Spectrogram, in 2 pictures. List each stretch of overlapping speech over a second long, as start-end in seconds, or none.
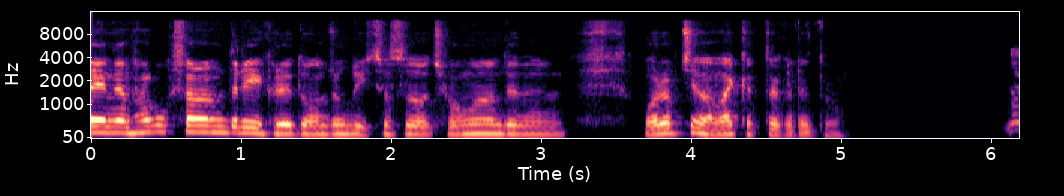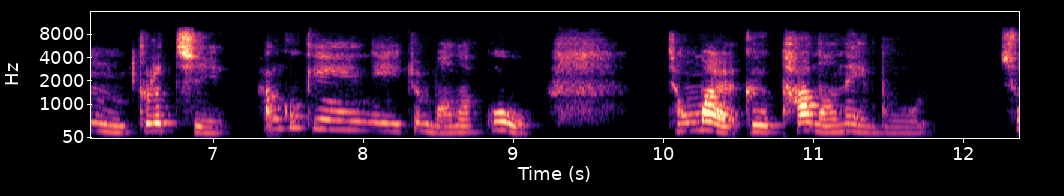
none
